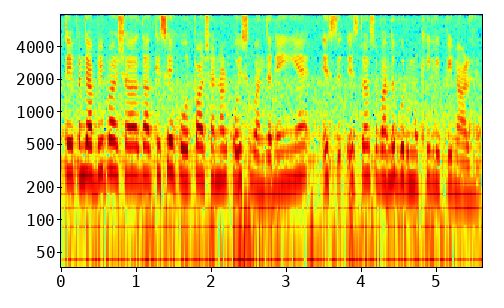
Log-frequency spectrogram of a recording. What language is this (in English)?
Punjabi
